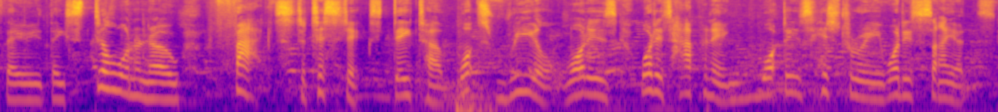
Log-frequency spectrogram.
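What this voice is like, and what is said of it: English accent. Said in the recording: “originally in England, you may hear from the accent”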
